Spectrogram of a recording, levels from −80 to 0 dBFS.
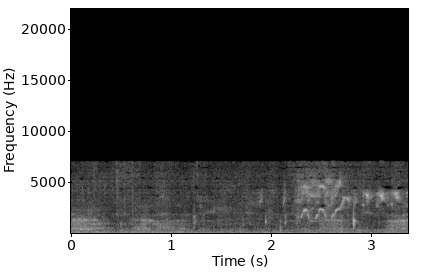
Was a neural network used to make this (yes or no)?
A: yes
